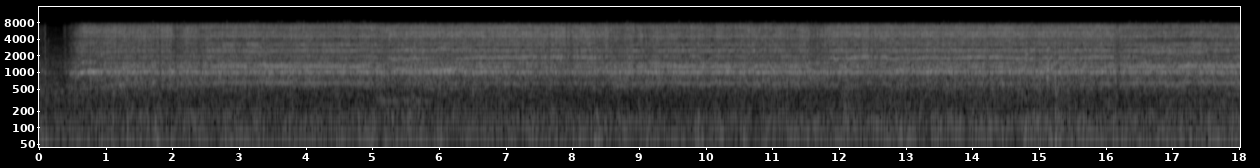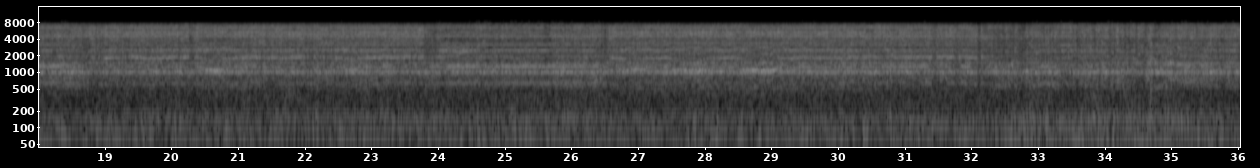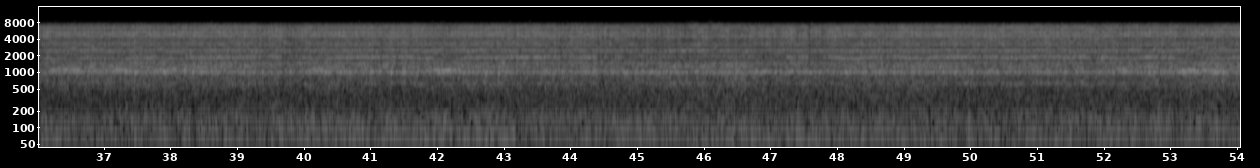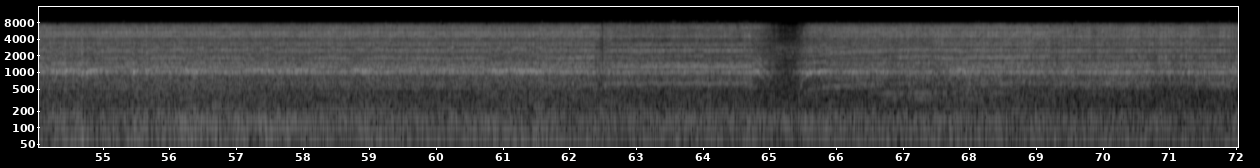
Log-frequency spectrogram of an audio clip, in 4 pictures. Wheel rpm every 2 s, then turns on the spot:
100, 170, 160, 170, 170, 170, 170, 160, 160, 170, 160, 170, 170, 170, 160, 170, 160, 170, 170, 170, 170, 160, 170, 170, 170, 170, 160, 170, 160, 160, 160, 160, 110, 160, 170, 170.
none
